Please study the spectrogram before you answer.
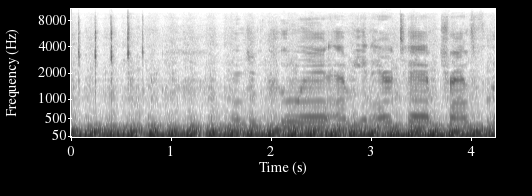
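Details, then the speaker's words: Dodge Charger SRT8 with 426 Hemi V8 idling on a hot day (90° reading), under music: deep, uneven idle chop about two and a half lopes a second, no blow-by; healthy cammed engine. "no blow by baby it's a good running engine right [Music] here it's a good running [Music] engine let's go hear that chop some more"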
